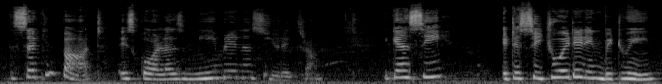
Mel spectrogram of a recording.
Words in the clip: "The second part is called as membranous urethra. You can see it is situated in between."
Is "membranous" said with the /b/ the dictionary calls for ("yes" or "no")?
no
